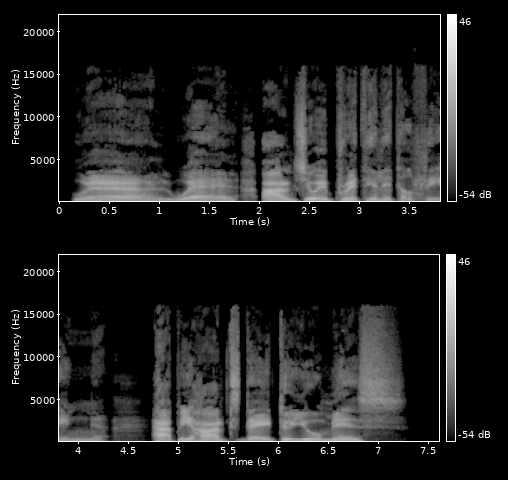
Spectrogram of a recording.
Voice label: Hello Argonian Male; Unused Holiday

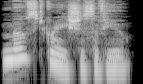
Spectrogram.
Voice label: Altmer female thank you

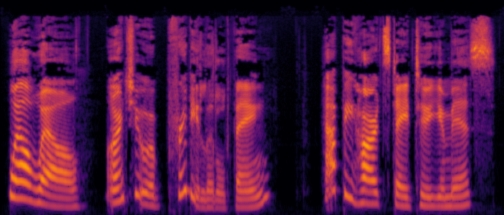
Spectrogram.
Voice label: Holiday Hello Nord Female; Unused

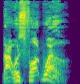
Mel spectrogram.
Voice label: Redguard male good game

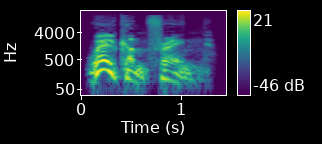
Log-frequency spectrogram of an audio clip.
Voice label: Nord male "hello"

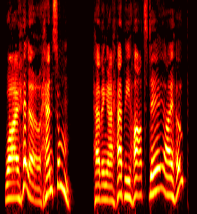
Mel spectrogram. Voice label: Holiday Hello High Elf Male; Unused

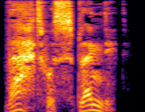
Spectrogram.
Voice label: Altmer male nice

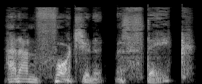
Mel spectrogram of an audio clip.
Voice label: Argonian male oops

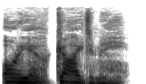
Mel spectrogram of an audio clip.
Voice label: Altmer male implore

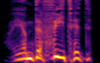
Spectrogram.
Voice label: Nord female concede

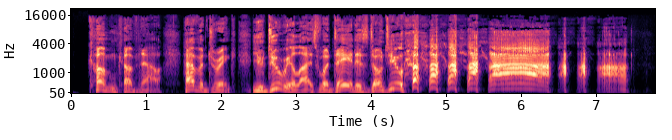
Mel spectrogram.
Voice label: Unused Holiday Greeting Redguard Male

